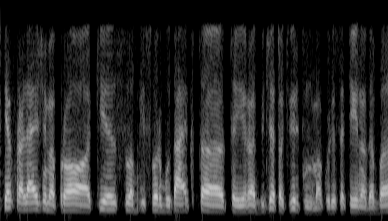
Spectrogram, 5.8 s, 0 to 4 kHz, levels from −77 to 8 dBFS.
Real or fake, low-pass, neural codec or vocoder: real; 3.6 kHz; none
